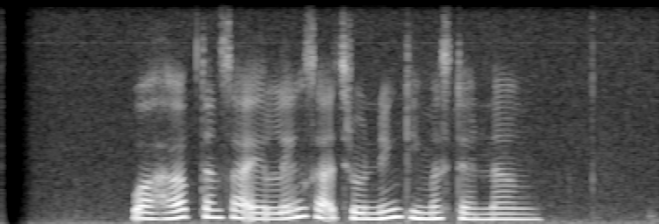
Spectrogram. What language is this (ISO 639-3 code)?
jav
